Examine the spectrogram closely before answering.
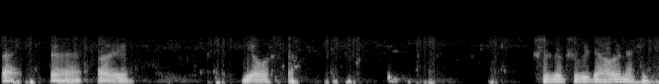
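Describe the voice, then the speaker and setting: Man, deep voice, casual flirty phone chat, suggestive, tinny line. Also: steady tone, slow pace.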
